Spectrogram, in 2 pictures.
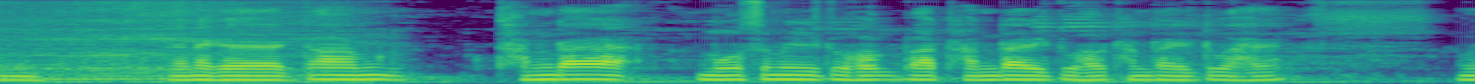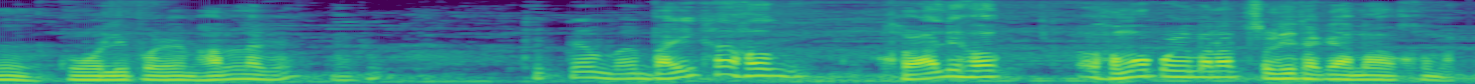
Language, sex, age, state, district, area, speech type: Assamese, male, 45-60, Assam, Charaideo, rural, spontaneous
